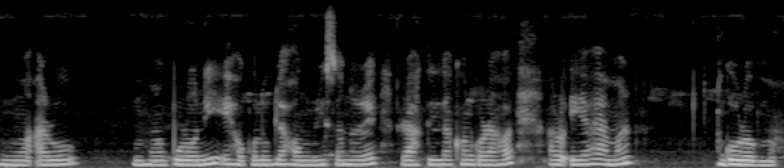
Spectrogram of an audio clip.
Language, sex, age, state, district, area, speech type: Assamese, female, 18-30, Assam, Lakhimpur, rural, spontaneous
